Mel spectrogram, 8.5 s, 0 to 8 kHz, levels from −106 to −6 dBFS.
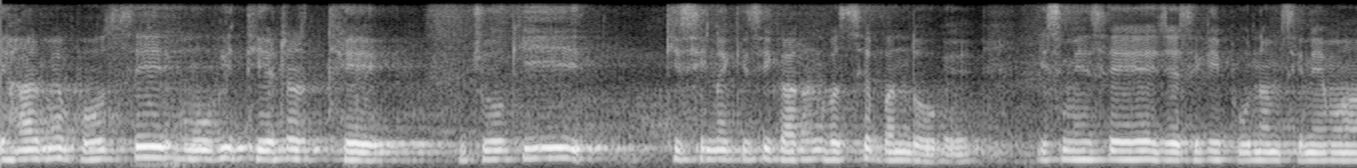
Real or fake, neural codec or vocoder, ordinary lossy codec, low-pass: fake; vocoder, 22.05 kHz, 80 mel bands, WaveNeXt; none; 7.2 kHz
